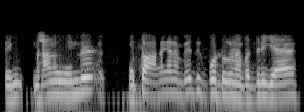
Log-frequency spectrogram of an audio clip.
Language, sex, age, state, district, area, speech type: Tamil, male, 18-30, Tamil Nadu, Perambalur, urban, conversation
